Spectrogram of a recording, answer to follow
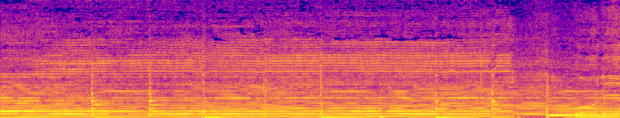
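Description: Hindustani classical khayal music: a long sustained note, sung with harmonium accompaniment, held over medium-tempo jhaptaal tabla strokes that fall about once a second. The note breaks off about five seconds in, and a new gliding phrase starts just before the end.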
